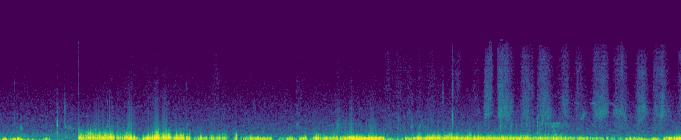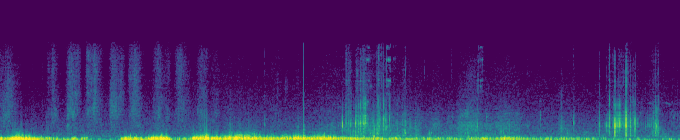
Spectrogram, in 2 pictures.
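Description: Wind gusts and rumbles across the microphone outdoors.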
